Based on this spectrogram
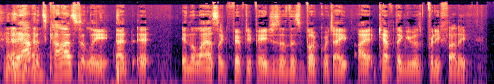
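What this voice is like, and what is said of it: Sick, congested voice. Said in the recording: “if my voice is annoying you, I am sick”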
